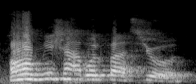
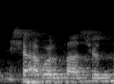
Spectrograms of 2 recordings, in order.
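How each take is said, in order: First: Wailing lament. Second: The same words dropped much softer, almost to himself; hushed repeat. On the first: Preacher to mourners, crying out in lament. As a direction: cry the line out in grief. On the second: Preacher to mourners, repeating it softly. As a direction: let the echo fall away quietly. Quiet echo of the lament. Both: Acted.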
